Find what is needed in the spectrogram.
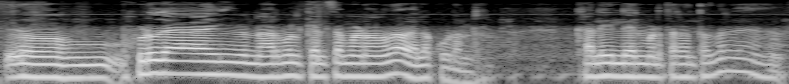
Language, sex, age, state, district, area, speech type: Kannada, male, 30-45, Karnataka, Bidar, urban, spontaneous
